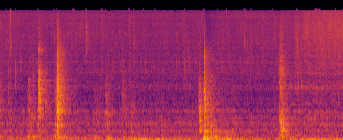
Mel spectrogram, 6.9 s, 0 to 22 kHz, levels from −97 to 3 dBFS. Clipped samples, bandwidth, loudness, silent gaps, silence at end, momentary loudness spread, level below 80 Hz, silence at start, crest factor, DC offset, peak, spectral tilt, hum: under 0.1%; 17 kHz; -25 LUFS; none; 0 s; 13 LU; -32 dBFS; 0 s; 24 dB; under 0.1%; 0 dBFS; -2.5 dB/octave; none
